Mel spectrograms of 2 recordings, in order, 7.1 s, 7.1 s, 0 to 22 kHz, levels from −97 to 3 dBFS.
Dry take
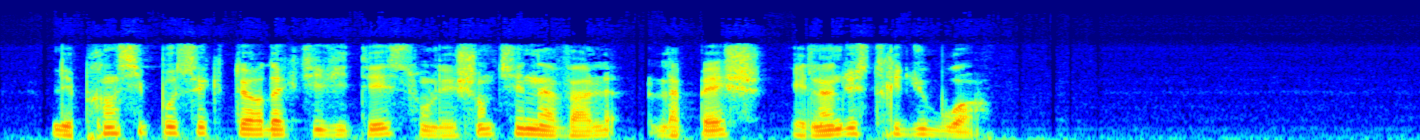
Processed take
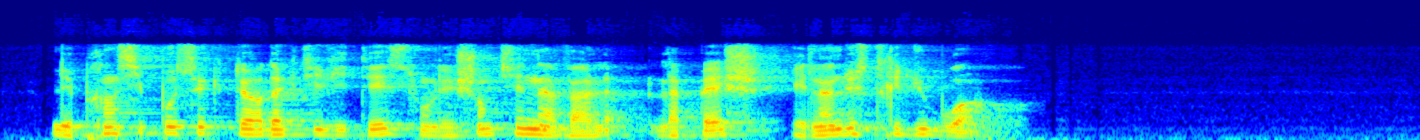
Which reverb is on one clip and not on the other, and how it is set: reverb whose tail is shaped and stops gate 330 ms falling, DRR 10 dB
level −4.5 dB

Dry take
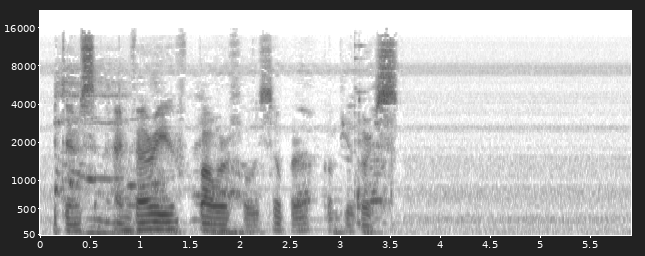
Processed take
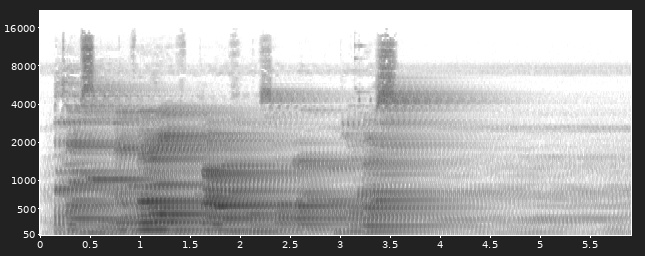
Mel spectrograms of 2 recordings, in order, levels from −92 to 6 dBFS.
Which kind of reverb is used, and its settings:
spring reverb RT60 2.3 s, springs 40 ms, chirp 75 ms, DRR −9.5 dB
level −8 dB

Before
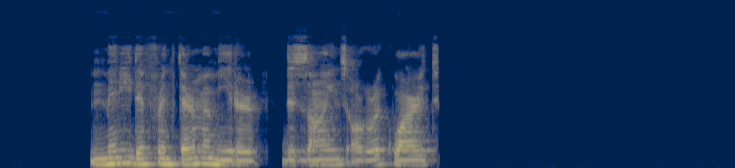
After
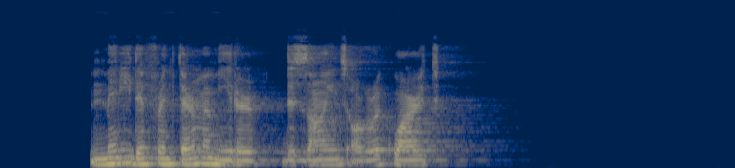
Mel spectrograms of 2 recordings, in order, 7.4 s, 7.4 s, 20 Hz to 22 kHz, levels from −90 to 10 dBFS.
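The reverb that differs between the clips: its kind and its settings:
dense smooth reverb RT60 1.5 s, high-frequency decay 0.8×, DRR 14.5 dB
level −3.5 dB

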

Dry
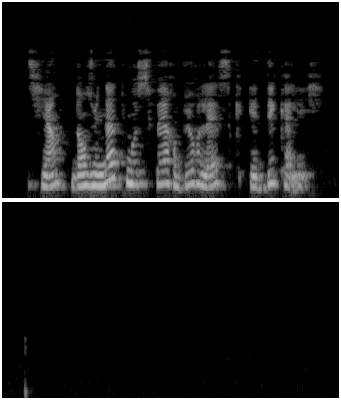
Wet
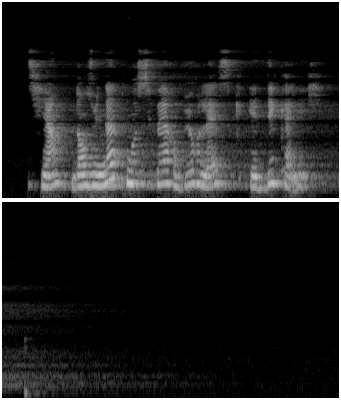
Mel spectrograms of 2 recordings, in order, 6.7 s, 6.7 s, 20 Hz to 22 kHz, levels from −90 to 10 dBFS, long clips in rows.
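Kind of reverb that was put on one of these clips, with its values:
coupled-rooms reverb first 0.49 s, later 4 s, from −22 dB, DRR 8.5 dB
level +2.5 dB

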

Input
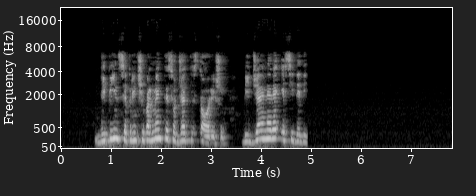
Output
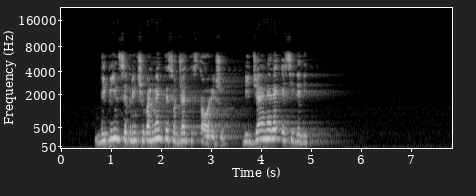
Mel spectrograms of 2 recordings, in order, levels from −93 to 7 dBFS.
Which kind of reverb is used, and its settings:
spring reverb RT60 1.6 s, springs 43/47 ms, chirp 70 ms, DRR 16.5 dB

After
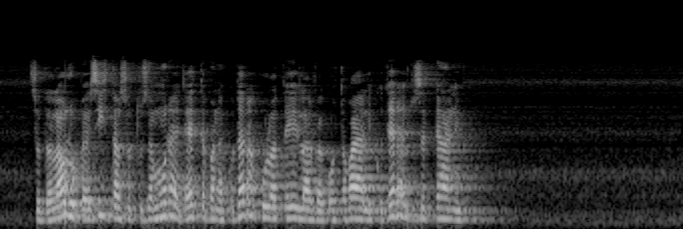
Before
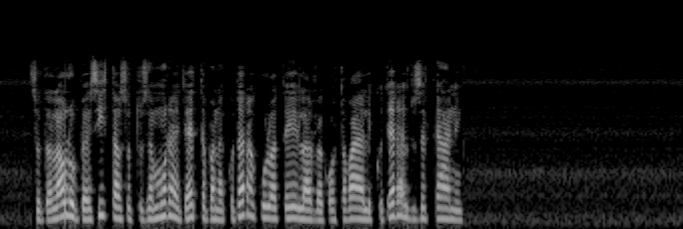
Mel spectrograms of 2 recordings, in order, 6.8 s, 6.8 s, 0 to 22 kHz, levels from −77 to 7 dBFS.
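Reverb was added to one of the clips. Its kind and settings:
feedback delay network reverb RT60 1 s, low-frequency decay 1.5×, high-frequency decay 0.7×, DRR 8 dB
level +3.5 dB

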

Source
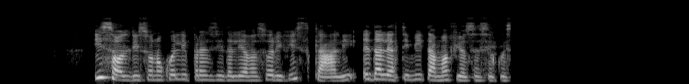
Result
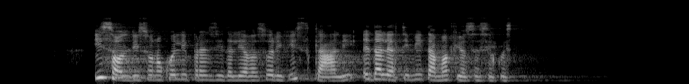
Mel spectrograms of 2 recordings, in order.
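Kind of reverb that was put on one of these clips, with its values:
rectangular room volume 2,000 cubic metres, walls mixed, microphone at 0.35 metres
level −2.5 dB

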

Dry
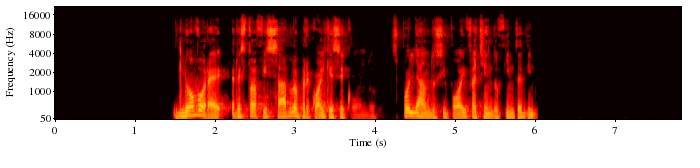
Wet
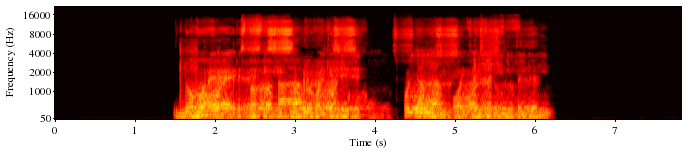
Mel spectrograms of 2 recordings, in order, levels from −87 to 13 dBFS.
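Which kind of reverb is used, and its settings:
reverb whose tail is shaped and stops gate 220 ms rising, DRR −4 dB
level −2.5 dB

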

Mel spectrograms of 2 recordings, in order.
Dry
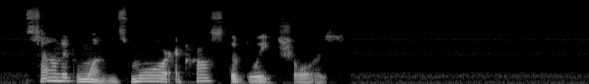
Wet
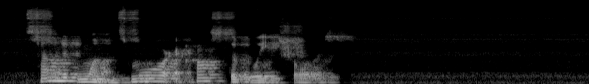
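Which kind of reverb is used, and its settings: reverb whose tail is shaped and stops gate 150 ms rising, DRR 2.5 dB
level −2.5 dB

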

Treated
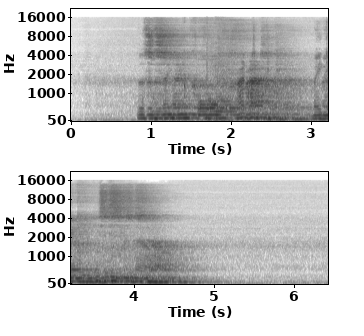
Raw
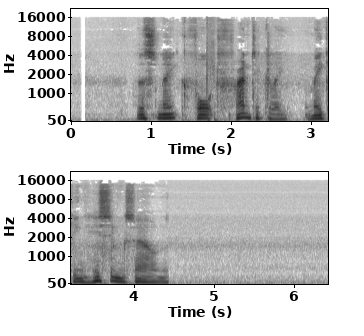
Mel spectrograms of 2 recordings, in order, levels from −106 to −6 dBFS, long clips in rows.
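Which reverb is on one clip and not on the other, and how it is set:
dense smooth reverb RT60 1.4 s, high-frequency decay 0.7×, pre-delay 90 ms, DRR −5.5 dB
level −11.5 dB

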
